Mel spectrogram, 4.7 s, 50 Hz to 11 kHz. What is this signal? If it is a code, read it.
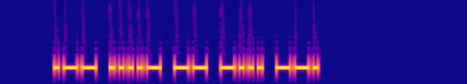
Morse code, heard as a keyed tone, about 25 wpm, 700 Hz. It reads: W4MBG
